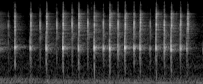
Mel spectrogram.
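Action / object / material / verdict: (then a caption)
shake / wooden toy pieces on a wooden dowel / wood / loose. Wooden square and circle toy pieces fitted on a dowel are held down and shaken, giving a quick run of about 13 bright, dry rattling clicks. The steady rattle shows the pieces are loose enough to move up and down freely, a perfect fit.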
